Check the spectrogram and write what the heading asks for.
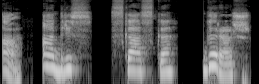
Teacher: En russe, la lettre A occupe la 3e place dans le classement des lettres selon leur fréquence d'emploi. Accentué, le A russe correspond au A ouvert français et se prononce comme A dans le mot adresse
